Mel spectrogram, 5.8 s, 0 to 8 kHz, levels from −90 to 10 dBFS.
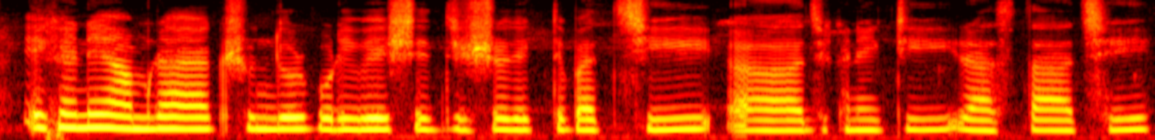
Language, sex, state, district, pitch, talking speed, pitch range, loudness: Bengali, female, West Bengal, Jalpaiguri, 235 Hz, 135 wpm, 225-245 Hz, -14 LUFS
